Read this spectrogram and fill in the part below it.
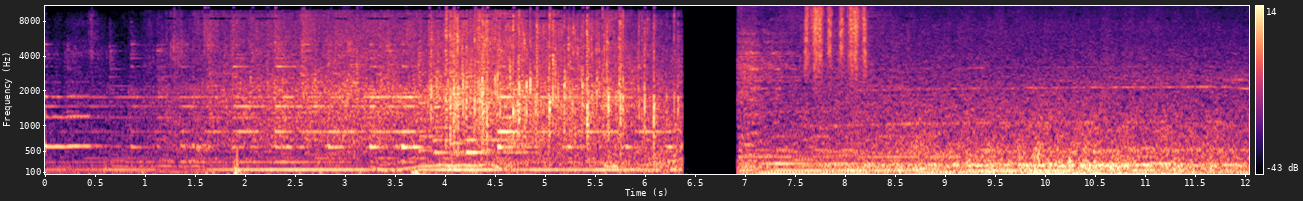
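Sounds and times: deep rumbling drone: 0:07.0 - 0:12.0.

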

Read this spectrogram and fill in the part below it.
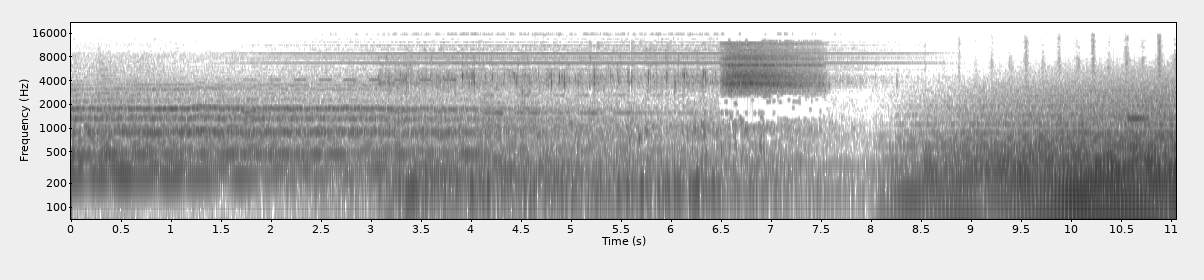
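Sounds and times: soft background music: 0:00.0 - 0:06.5, 0:08.0 - 0:11.0
hiss of exhaled bubbles: 0:02.9 - 0:08.2.

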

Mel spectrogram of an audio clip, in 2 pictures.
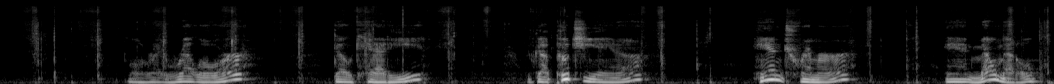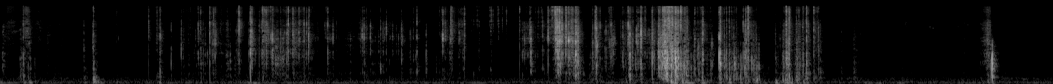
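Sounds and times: foil wrapper tearing and crinkling: 0:12.1 - 0:18.8.

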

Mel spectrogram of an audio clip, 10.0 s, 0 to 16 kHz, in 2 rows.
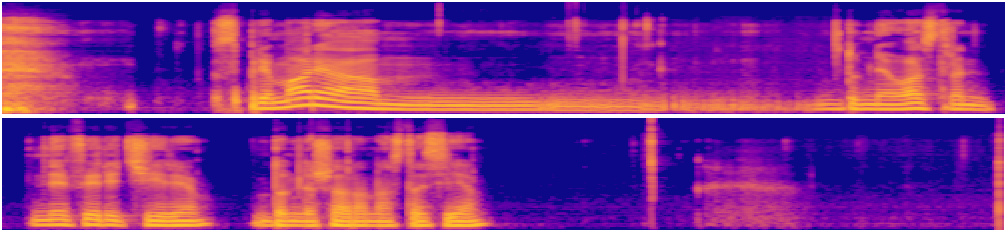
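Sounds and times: man's drawn-out uhh: 0:02.0 - 0:04.0.

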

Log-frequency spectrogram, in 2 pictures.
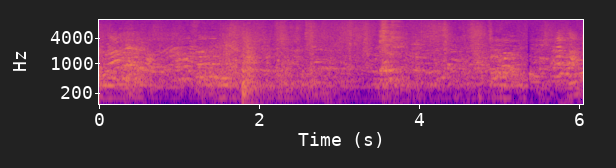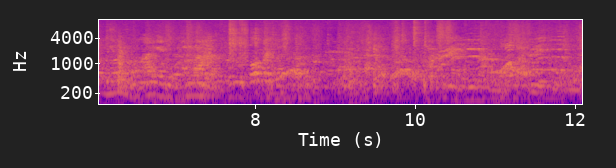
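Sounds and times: young children talking: 0:00.0 - 0:12.0.

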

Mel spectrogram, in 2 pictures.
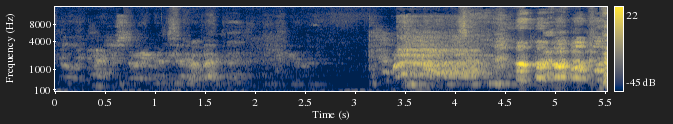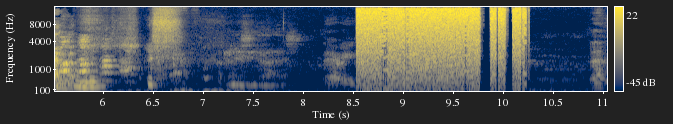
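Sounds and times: static hiss burst: 0:08.5 - 0:10.3
static crackles: 0:08.6 - 0:10.3.

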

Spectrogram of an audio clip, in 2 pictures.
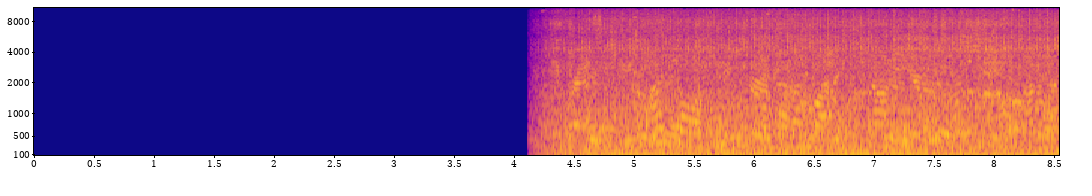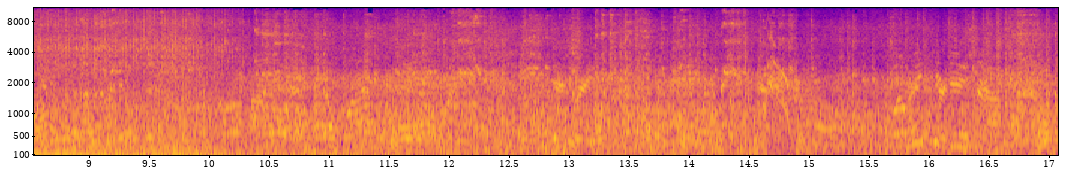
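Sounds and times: people talking: 0:04.2 - 0:17.0
tractor engine running: 0:04.2 - 0:17.0.

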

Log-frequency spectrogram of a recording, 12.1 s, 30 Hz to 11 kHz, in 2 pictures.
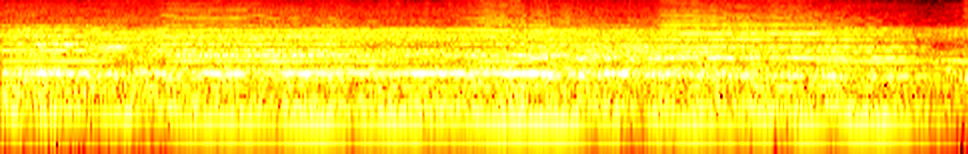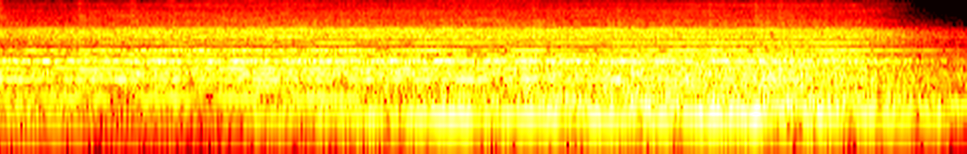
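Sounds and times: baroque orchestra: 0:00.0 - 0:12.0
choir singing held chords: 0:00.0 - 0:12.0.

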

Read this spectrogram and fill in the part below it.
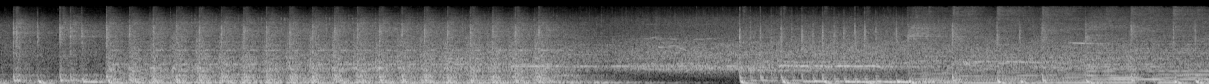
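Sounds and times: cymbals keeping fast pulse: 0:01.0 - 0:07.0
live band music: 0:09.1 - 0:12.0.

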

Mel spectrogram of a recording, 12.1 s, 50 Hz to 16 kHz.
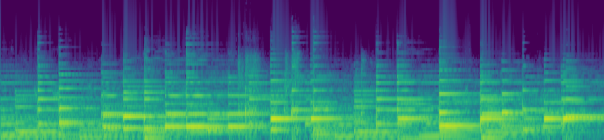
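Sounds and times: slow gentle piano melody: 0:00.0 - 0:12.0.

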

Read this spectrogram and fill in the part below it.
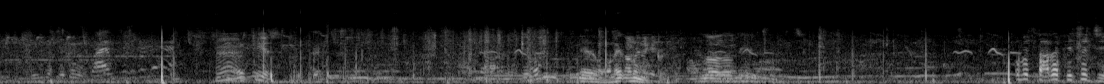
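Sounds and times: dove cooing: 0:07.1 - 0:10.4.

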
